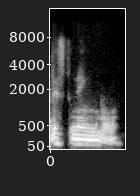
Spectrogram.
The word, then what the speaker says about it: listening: Jadi perbaiki saja pronunciationmu, pasti indah juga listeningmu. Ingat, listening, bukan listening banyak, tapi listening. Nggak ada T-nya dibaca. Listening.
